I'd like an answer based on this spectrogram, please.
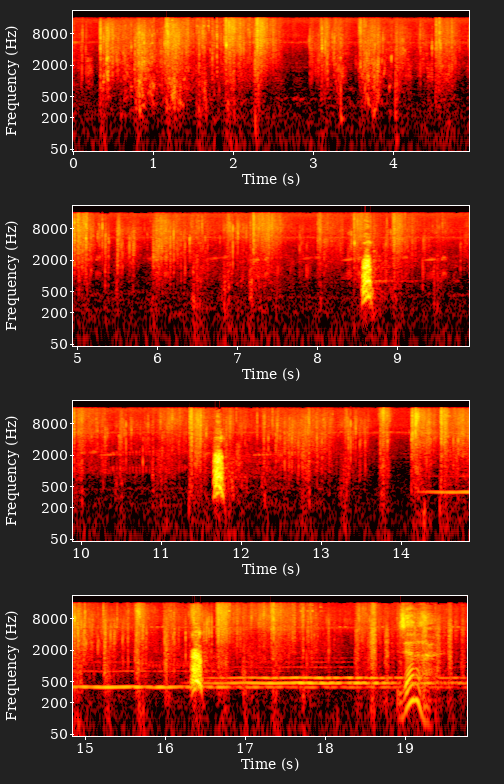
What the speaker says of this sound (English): Sounds like another dog.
